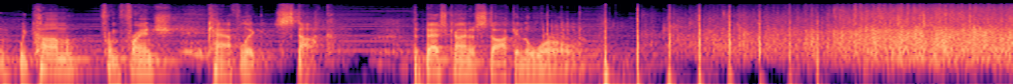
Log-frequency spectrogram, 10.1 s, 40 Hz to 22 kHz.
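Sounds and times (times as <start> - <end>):
speech: 0.2 - 3.4, 4.1 - 6.0
audience applause: 6.3 - 10.1.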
